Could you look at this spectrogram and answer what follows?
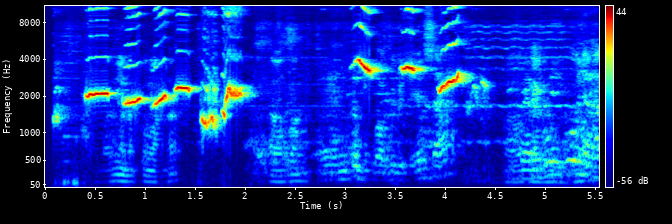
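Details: White-rumped shama song played as a lure to provoke other shamas into singing and answering a rival. Loud clear whistled notes, some rising and some level, repeated in quick phrases, with lower chattering sounds underneath.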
